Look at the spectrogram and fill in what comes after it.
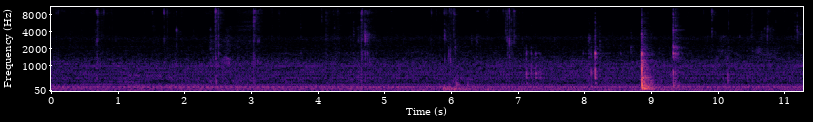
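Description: Close-up chewing and biting on a mouthful of KFC Zinger burger, a crispy fried-chicken sandwich, with small wet clicks and crunches over a steady low hum. A sharp thump about three-quarters of the way through is the loudest sound.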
